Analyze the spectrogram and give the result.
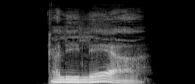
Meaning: Galilee (a mountainous geographic region in northern Israel)
- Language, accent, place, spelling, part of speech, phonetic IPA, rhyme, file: German, Germany, Berlin, Galiläa, proper noun / noun, [ɡaliˈlɛːa], -ɛːa, De-Galiläa.ogg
